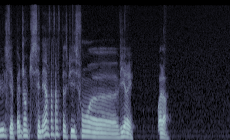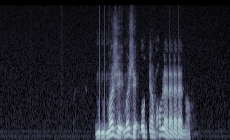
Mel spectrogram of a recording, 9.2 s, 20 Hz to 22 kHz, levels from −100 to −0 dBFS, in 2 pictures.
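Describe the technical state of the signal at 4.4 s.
At 4.4 s the speech signal is intact, with no audible technical fault at that moment.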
